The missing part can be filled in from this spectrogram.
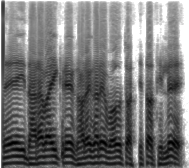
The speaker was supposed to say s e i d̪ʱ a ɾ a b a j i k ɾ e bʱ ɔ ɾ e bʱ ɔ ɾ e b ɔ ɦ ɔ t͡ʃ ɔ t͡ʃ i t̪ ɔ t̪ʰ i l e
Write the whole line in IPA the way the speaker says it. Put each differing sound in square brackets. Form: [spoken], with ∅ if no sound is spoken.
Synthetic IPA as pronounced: s e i d̪ʱ a ɾ a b a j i k ɾ e [ɡʱ] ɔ ɾ e [ɡʱ] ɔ ɾ e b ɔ ɦ [u] t͡ʃ ɔ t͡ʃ i t̪ ɔ t̪ʰ i l e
